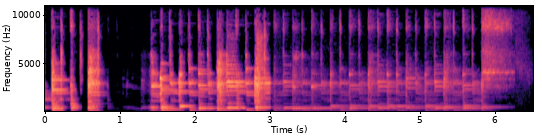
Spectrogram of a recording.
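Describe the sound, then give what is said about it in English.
A tinny electronic toy plays a short, bright guitar-style melody, opening with a few sharp strummed chords before running into a quick sequence of clear synthesized notes, fairly loud. “We we could be playing you know Top Gear or Horizon Chase Turbo music, but I think we're just going to fill it all with the sounds of the toys.”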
